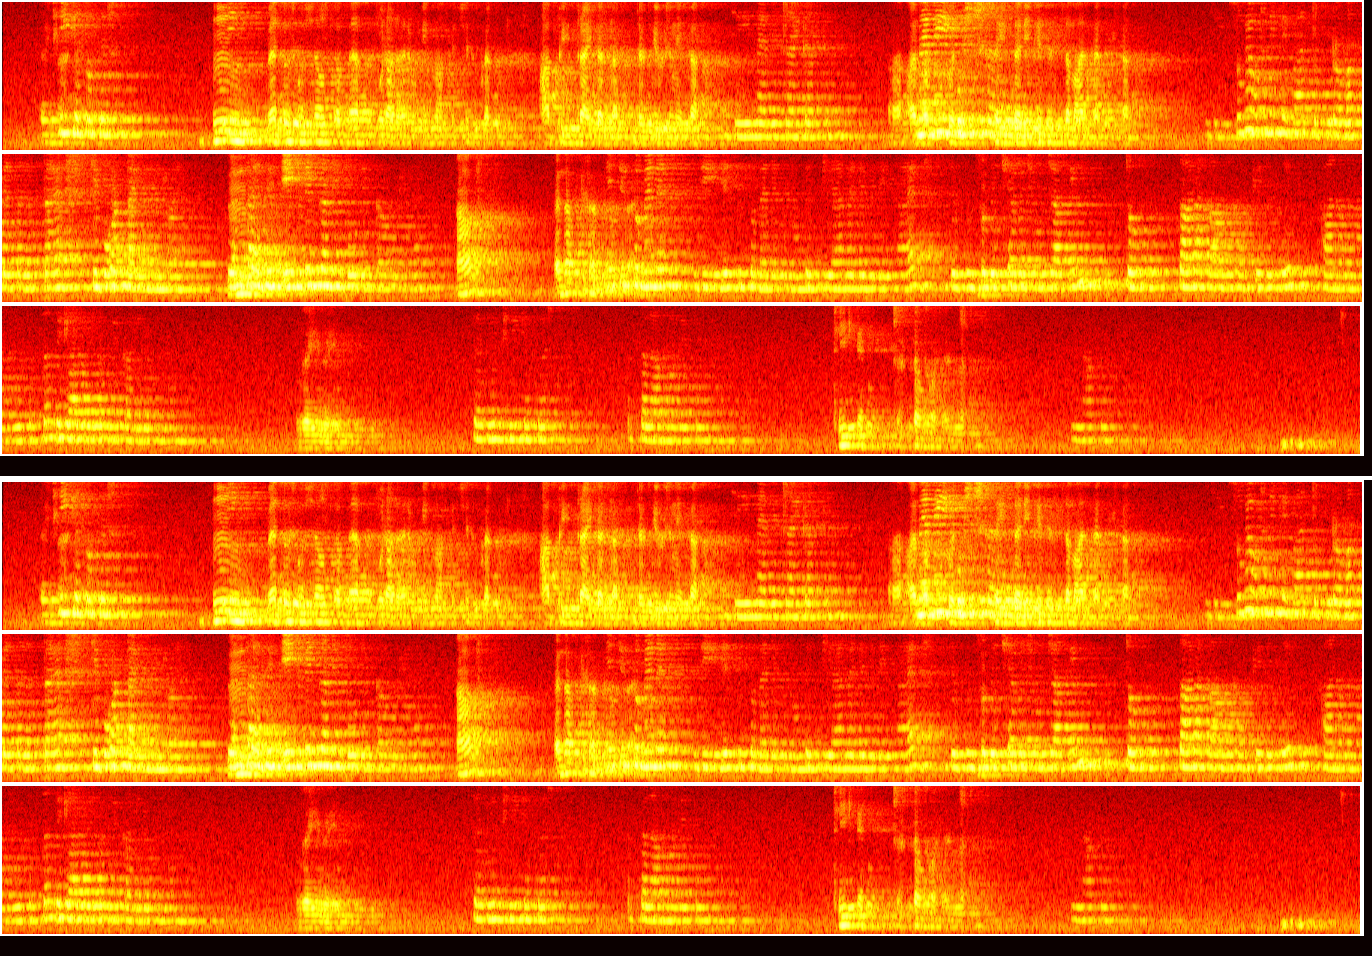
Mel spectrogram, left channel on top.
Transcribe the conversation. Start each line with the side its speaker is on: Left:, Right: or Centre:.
Left: وہی
Right: ٹھیک
Left: بات
Right: ہے تو پھر
Left: ہوں
Right: ٹھیک ہے
Left: میں تو سوچ رہا ہوں کہ اب میں اپنا پرانا روٹین واپس شروع کروں آپ بھی ٹرائی کرنا جلدی اٹھنے کا
Right: جی میں بھی ٹرائی کرتی ہوں
Left: ہاں اور
Right: میں
Left: وقت
Right: بھی
Left: کو
Right: کوشش کرتی
Left: صحیح طریقے
Right: ہوں
Left: سے استعمال کرنے کا
Right: جی صبح اٹھنے کے بعد تو پورا وقت ایسا لگتا ہے کہ بہت ٹائم مل رہا ہے
Left: ہوں
Right: لگتا ہے دن ایک دن کا نہیں دو دن کا ہو گیا ہے
Left: ہاں ایسا آپ ساتھ بھی
Right: یہ
Left: ہوتا
Right: چیز تو
Left: ہے
Right: میں نے جی یہ چیز تو میں نے بھی نوٹس کیا ہے میں نے بھی دیکھا ہے جس دن
Left: ہ
Right: صبح چھ بجے اٹھ جاتی ہوں تو سارا کام گھر کے جیسے کھانا بنانا یہ سب دس گیارہ بجے تک میں کر لیتی ہوں
Left: نہیں بھائی
Right: چلیے ٹھیک ہے پھر السلام علیکم
Left: ٹھیک ہے رکھتا ہوں کال اللہ حافظ
Right: <inaudible>
Left: <inaudible>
